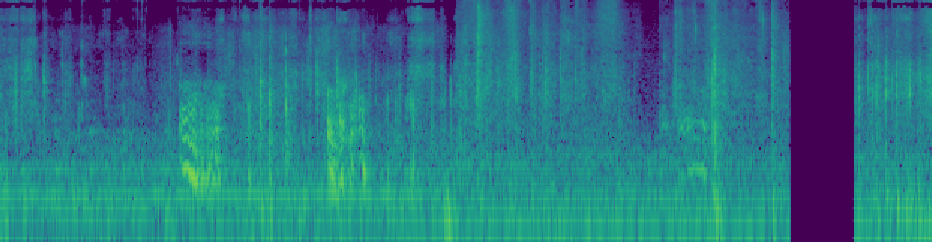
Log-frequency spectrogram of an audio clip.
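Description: A Shih Tzu whines in high, sweeping bursts as it greets its owner coming home.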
